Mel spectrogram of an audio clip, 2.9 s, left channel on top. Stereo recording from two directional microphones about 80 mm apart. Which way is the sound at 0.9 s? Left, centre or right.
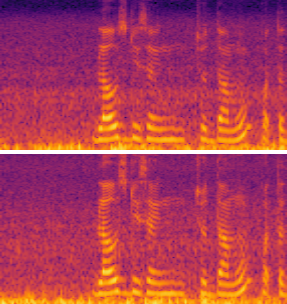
Centre.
